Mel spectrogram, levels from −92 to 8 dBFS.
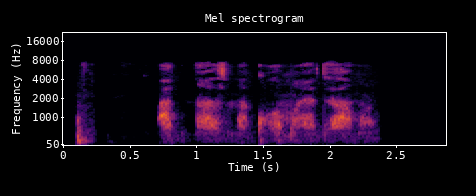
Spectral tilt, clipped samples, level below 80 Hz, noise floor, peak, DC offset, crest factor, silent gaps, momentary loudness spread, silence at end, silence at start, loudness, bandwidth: -0.5 dB/octave; under 0.1%; -80 dBFS; -73 dBFS; -14 dBFS; under 0.1%; 24 dB; none; 12 LU; 0.55 s; 0.1 s; -35 LUFS; 8 kHz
